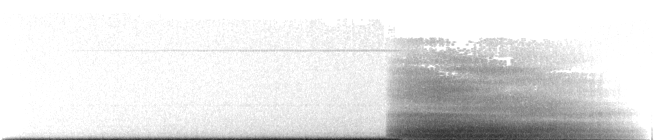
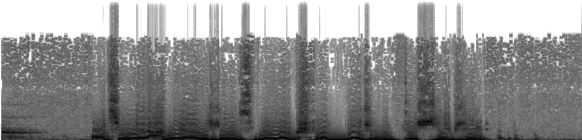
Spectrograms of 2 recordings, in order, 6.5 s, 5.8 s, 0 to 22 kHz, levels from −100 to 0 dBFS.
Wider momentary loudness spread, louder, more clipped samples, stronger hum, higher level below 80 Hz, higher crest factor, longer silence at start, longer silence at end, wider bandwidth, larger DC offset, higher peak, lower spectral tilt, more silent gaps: about the same, 15 LU vs 15 LU; second, -23 LUFS vs -5 LUFS; second, under 0.1% vs 0.3%; neither; about the same, -26 dBFS vs -22 dBFS; first, 14 dB vs 6 dB; first, 0.15 s vs 0 s; first, 0.4 s vs 0 s; second, 12 kHz vs 17.5 kHz; neither; second, -8 dBFS vs 0 dBFS; first, -6.5 dB/octave vs -5 dB/octave; neither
